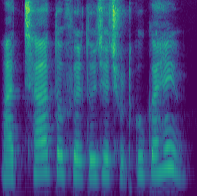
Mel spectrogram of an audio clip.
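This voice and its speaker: A woman's voice: fairly high pitch, steady tone, moderate pace, a little mellow, lightly acted. A woman voicing a strict, old-fashioned village mother-in-law who scolds in rustic turns of phrase. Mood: scolding.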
